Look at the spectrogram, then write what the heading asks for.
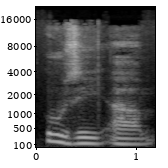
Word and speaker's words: Uzi: called it uz but I believe the proper pronunciation is Uzi after the creator of one of the most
